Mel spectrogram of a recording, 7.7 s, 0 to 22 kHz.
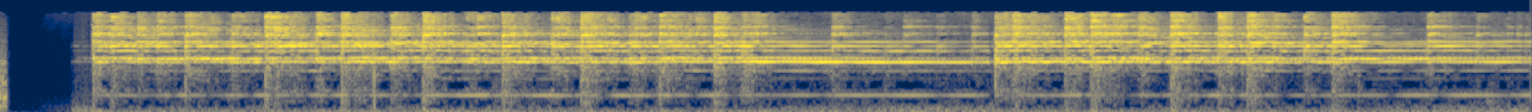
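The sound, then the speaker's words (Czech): A loud bell starts after a brief silence and rings continuously to the end, a bright, metallic, rapidly rattling clang with a steady high pitch and no voices. “Ovo zvono treba da nas podsjeti da oko 9:30 idemo u Šabac na veliki odmor među mlade fizičare, članove društva Physics.”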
